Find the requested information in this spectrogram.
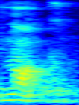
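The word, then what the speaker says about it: know: আবার বলছে, ইংরেজি শব্দের শুরুতে কে-এন থাকলে কে-এন এর উচ্চারণ দন্তন্য হয়। যেমন কে-এন-ও-সি কে নক, যার অর্থ হচ্ছে কড়া নাড়া।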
